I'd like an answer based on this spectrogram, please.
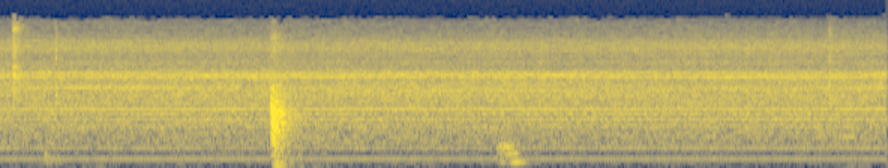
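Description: Steady low electrical hum, with one short click about two seconds in.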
